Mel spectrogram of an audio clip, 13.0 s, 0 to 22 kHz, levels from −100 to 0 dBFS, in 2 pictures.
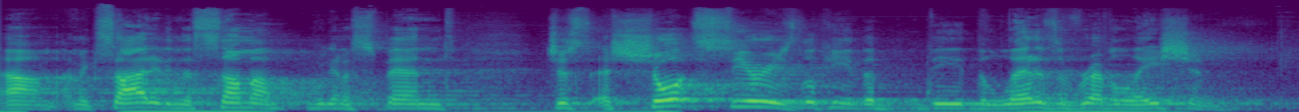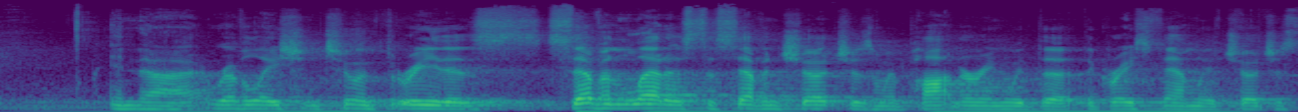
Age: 40-59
